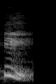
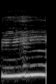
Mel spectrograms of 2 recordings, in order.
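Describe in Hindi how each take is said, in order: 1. स्वर को छोटा ही रखा जाता है। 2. स्वर को लंबा खींचा जाता है। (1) "बेटा छोटी ही है" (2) "टील नहीं, बहुत खींचेंगे नहीं"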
